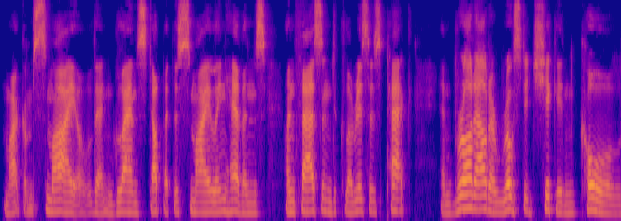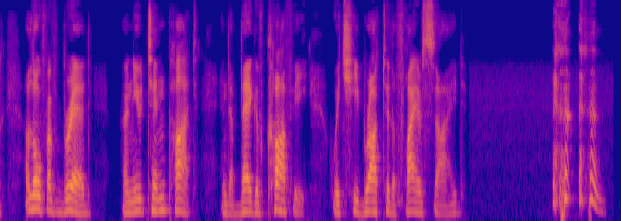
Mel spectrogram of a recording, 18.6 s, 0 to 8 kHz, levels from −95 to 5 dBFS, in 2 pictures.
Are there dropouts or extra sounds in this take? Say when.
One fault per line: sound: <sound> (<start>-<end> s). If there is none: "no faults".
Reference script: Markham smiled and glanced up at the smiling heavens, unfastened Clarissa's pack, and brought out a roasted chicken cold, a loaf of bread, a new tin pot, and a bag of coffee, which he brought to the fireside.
sound: cough (17.6-18.4 s)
